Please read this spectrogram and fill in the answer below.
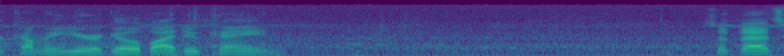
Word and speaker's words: Duquesne: Had his first offer coming a year ago by Duquesne. So, that's how you pronounce it.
